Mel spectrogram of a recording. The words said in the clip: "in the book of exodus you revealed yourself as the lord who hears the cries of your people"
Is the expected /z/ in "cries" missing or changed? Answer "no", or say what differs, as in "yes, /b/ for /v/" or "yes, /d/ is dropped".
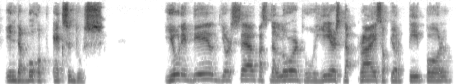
yes, /s/ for /z/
